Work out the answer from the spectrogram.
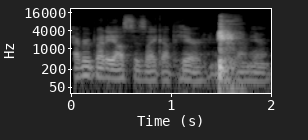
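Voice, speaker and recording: A man's voice: deep voice, racing, bright, forceful tone. A man in casual chat on a video call, joking and self-deprecating. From United States. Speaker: improv cast member. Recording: noisy video call with clicks.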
